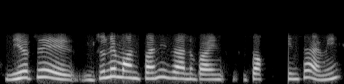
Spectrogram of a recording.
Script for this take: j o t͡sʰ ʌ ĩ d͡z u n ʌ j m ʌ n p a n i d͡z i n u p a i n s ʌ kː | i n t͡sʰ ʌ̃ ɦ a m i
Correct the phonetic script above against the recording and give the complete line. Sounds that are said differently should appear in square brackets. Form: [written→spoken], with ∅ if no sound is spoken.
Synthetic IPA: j o [t͡sʰ→t͡s] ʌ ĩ d͡z u n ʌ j m ʌ n p a n i d͡z [i→a] n u p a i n s ʌ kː | i n t͡sʰ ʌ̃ ɦ a m i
